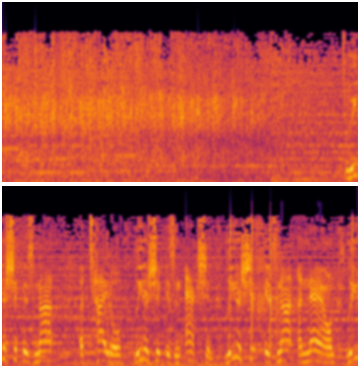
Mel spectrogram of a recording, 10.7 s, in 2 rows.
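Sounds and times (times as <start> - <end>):
audience applause: 0.0 - 4.6
speech: 5.2 - 10.6.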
